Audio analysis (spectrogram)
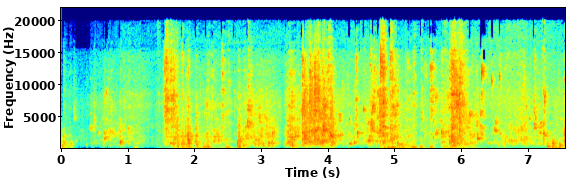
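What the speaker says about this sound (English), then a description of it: "I'm just going to give that a stir." Sugar being stirred into hot water for homemade elderflower wine, loud churning and sloshing of liquid in a pot with irregular swirls and splashes, close and continuous throughout.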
